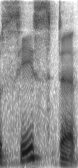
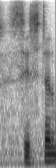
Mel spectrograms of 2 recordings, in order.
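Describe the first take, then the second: First: সিস্টার parted as সিস, টার; split in two syllables. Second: Said in the usual way. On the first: Shown as a demonstration. Teacher showing syllables to pupils, সিস্টার as সিস-টার. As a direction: break সিস্টার into two long beats. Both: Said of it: "দুবার ভাঙা হচ্ছে".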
